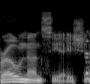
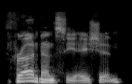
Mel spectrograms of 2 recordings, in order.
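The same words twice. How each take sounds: First: The second syllable sounds like 'noun'. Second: The second syllable sounds like 'nun'. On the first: The speaker calls it wrong. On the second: The speaker calls it right.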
